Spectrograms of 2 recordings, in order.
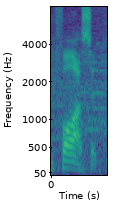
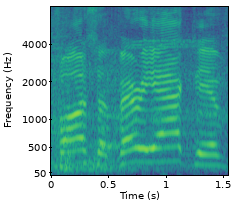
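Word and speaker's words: Fausett: Same pronunciation, different spellings of the name. F-O-S-S-A-T for Cole Fawcett. F-A-U-S-E-T-T for Peyton Fawcett.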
